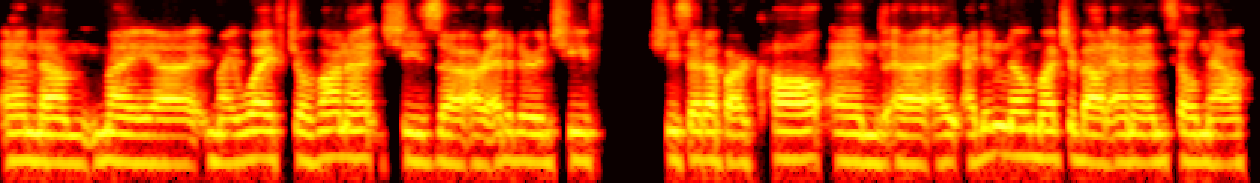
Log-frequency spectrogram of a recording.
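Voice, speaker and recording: Guy doing a casual podcast interview, slightly high voice, keeps rephrasing, on a video call. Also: flat delivery, normal speed, darkish tone, muffled recording. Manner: rambling, repeats and rephrases mid-sentence. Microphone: video call microphone.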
